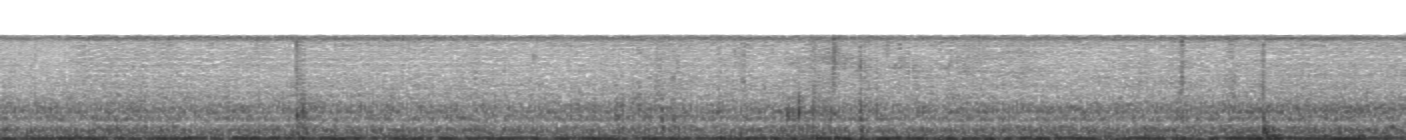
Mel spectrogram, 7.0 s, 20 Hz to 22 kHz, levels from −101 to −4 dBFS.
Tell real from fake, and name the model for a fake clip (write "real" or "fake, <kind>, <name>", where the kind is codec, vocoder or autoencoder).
fake, vocoder, Vocos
